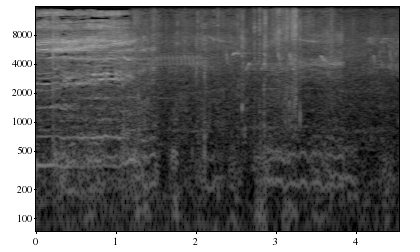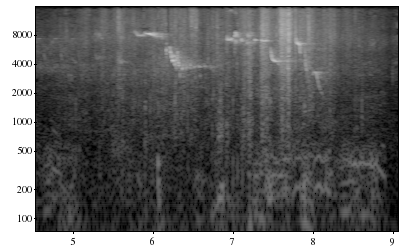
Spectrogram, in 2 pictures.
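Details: Wild boar group, the sow gang, low grunting and squealing calls in repeated bursts, rustling movement and high bird chirps in the background.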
